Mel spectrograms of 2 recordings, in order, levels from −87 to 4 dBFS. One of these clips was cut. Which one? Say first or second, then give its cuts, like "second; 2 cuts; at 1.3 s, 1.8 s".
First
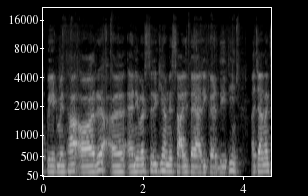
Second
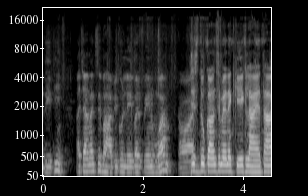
second; 1 cut; at 3.0 s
